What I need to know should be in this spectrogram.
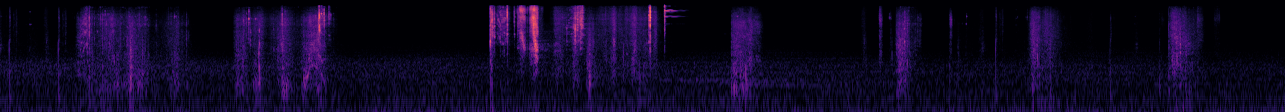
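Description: Short menu swooshes and clicks sound now and then.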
